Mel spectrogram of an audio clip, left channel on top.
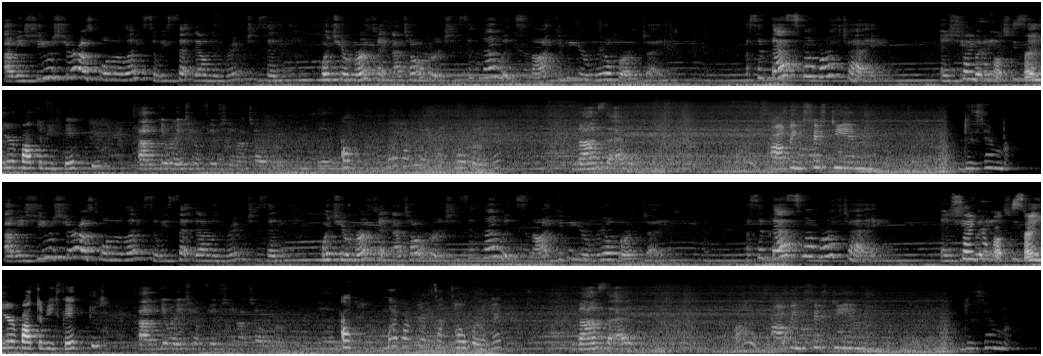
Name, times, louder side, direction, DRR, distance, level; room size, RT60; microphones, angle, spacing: voice 1, 0.0-2.8 3.2-6.6 7.4-8.9 9.4-10.4 11.7-13.2 13.5-13.7 16.1-16.8, equal, 35° left, -3 dB, 2.5 m, -30 dB
sound 1, 1.8-19.9, left 1 dB, 80° left, 1.1 m, -35 dB
sound 2, 2.5-17.3, equal, 15° right, 1.7 m, -42 dB
voice 2, 9.6-11.4 13.8-13.9 14.2-15.4 17.7-18.0, right 5 dB, 55° right, 13 dB, 0.5 m, -25 dB
voice 3, 17.5-19.2 20.0-20.5, left 4 dB, 55° left, 10 dB, 0.6 m, -29 dB
9.8 x 6.7 x 3.4 m, 0.63 s
head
